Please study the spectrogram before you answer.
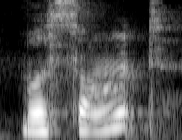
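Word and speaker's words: Moisant: I believe you pronounce it Mossant.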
